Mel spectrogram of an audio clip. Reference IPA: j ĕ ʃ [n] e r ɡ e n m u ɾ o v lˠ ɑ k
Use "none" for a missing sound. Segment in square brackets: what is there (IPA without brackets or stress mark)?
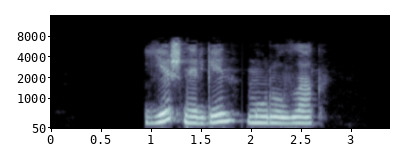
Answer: n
